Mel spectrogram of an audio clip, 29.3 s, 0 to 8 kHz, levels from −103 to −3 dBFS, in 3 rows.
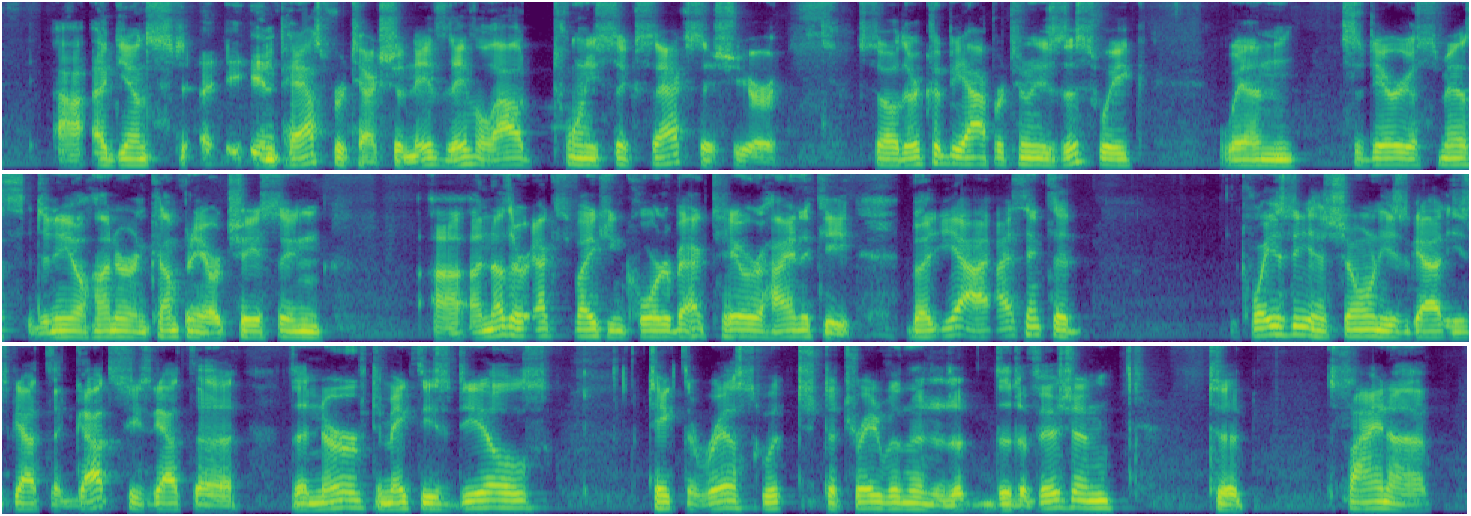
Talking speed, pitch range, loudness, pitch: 145 wpm, 105-120 Hz, -19 LUFS, 110 Hz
